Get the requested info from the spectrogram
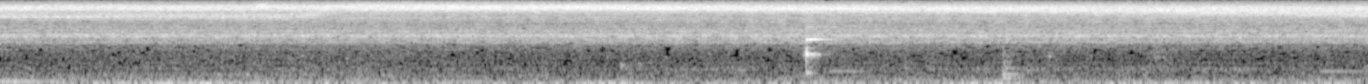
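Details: Summer cicadas in Japan buzz in a dense, sustained, sizzling chorus. A few soft taps and one sharper click sound in the second half.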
